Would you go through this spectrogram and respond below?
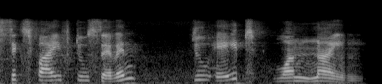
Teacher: So you say the number is 6527-2819. When you raise your tone a little bit on the last syllable or the last unit, that information is heard very clearly.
